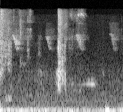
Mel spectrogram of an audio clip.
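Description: Faint, brief bird chirps, a few short high notes.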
